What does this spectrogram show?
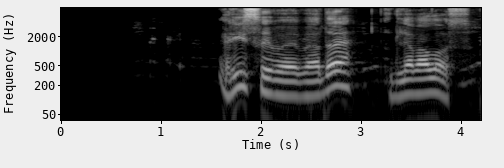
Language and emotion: Russian, positive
